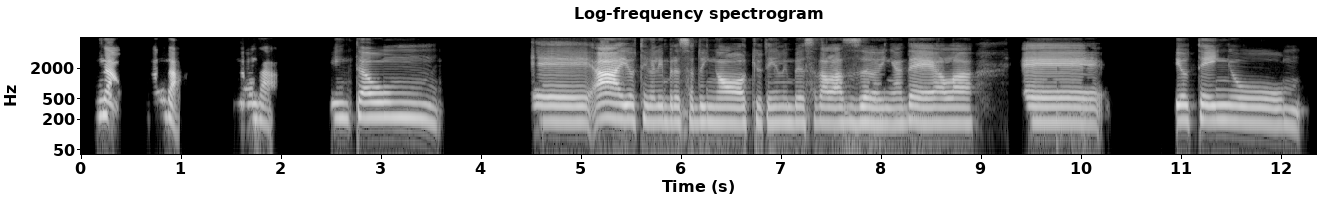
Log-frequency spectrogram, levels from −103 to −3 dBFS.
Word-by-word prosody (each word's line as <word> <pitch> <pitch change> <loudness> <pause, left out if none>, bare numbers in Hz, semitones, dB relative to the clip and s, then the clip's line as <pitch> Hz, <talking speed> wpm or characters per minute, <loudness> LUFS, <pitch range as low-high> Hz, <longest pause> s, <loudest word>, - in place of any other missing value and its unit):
Não, 230 -1 +6 0.5
não 230 - -12
dá, - - +4 0.6
não 200 - -6
dá, 175 -4 -3 0.6
então, 210 -2 -1 1.0
eh, 180 -1 0
ah, 205 0 +10
eu 190 -1 0
tenho 190 -2 -4
a - - -4
lembrança 180 -1 -3
do 180 - -3
nhoque, 170 0 0
eu - - -7
tenho 175 +1 -5
lembrança 175 0 -6
da 175 -1 -1
lasanha 170 -1 -2
dela, 170 -1 0 0.5
eh, 175 -1 +1 0.7
eu 190 0 0
tenho 175 -4 -3
175 Hz, 110 wpm, -23 LUFS, 170-190 Hz, 1.0 s, ah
